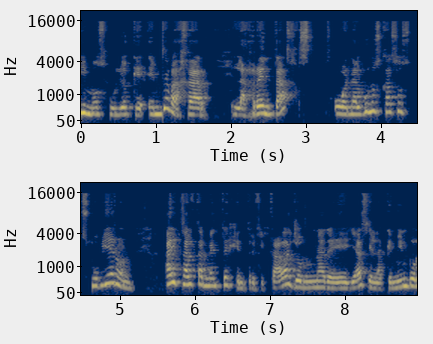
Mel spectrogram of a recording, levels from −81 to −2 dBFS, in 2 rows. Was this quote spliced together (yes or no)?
yes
